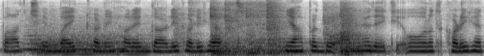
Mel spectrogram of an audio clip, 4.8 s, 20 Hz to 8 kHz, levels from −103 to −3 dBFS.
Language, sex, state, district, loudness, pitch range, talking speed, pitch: Hindi, female, Bihar, Patna, -16 LUFS, 200-210 Hz, 210 wpm, 205 Hz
